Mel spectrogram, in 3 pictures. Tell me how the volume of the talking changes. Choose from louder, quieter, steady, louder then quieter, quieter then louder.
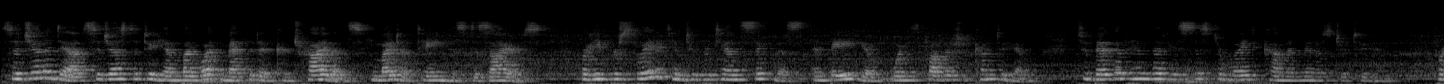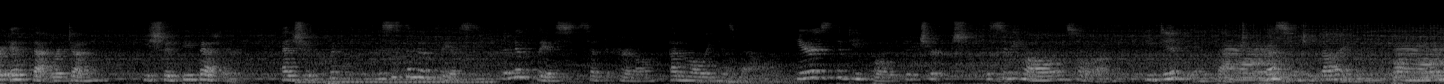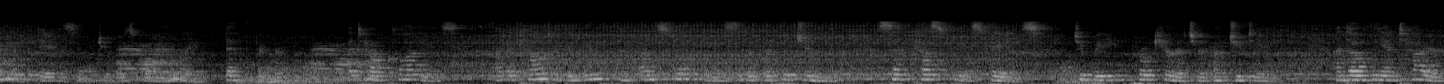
quieter then louder.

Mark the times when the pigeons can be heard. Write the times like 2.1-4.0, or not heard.
not heard.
